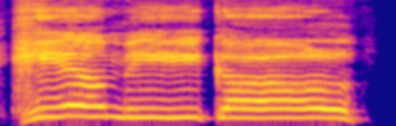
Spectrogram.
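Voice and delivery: high, loud summoning call; booming call. A narrator's reading. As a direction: boom it as if from far off. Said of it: "Cowrib's voice boomed and echoed".

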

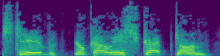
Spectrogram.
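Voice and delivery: high, pointed call to a companion; woman brigand alerting. A narrator's reading. Tall woman to Stiv about the rider, alerting. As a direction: call his attention in a high voice.

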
